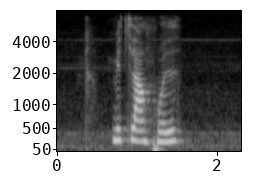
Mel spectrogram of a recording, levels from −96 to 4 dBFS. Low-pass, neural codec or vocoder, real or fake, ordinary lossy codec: 7.2 kHz; none; real; Opus, 24 kbps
